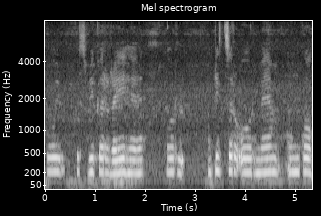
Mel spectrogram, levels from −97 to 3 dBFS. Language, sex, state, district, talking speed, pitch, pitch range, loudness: Hindi, female, Rajasthan, Bikaner, 125 wpm, 210 Hz, 200-215 Hz, -16 LUFS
